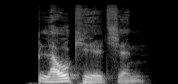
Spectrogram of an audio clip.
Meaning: the bluethroat (a bird in the flycatcher family, Luscinia svecica)
- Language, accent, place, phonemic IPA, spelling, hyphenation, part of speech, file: German, Germany, Berlin, /ˈblaʊ̯ˌkeːlçən/, Blaukehlchen, Blau‧kehl‧chen, noun, De-Blaukehlchen.ogg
